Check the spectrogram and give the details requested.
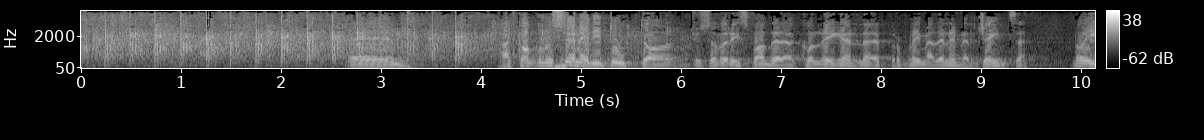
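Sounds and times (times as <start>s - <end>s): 
audience applause: 0.0s - 6.7s
speech: 2.7s - 3.4s, 4.2s - 10.1s.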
